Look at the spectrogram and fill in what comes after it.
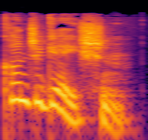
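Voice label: "conjugation", British English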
